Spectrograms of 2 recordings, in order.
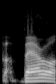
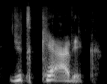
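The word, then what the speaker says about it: Utqiagvik: They call it Yutkavik. Yeah, I said it correctly to the best of my ability. They call it Yutkavik. That's how you say it in their Eskimo language there.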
